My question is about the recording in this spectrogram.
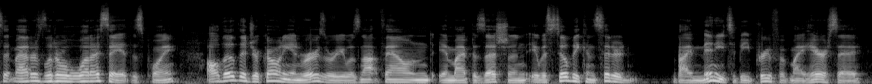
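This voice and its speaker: A man's voice: medium pitch, a little mellow. A man voicing an earnest, courteous young noble lord, reading game dialogue aloud in a formal, dramatic tone.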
